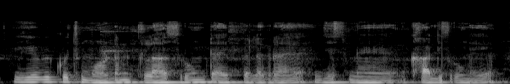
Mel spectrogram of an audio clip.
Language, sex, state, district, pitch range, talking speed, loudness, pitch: Hindi, male, Bihar, Sitamarhi, 90-100 Hz, 165 wpm, -28 LUFS, 90 Hz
